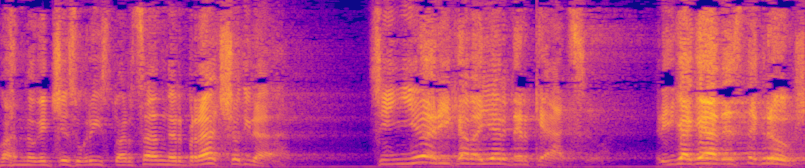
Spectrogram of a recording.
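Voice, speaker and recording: A man's high voice, very slow pace, long and frequent pauses, ordinary pitch variation, and noticeable background noise. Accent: Roman. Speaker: poetry reader. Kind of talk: poetry reading.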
